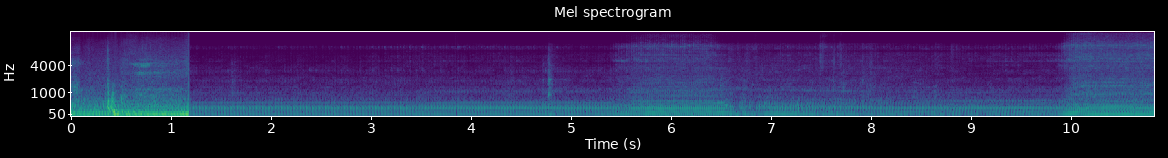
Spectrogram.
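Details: 1983 Mazda RX-7 rotary on its first test drive after 2 years not running: a smooth rising note pulls cleanly through several gear changes with no misses. It feels like full compression with no power loss, so the apex seals seem fine despite the worry after sitting.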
